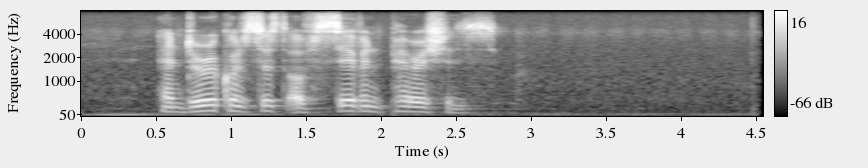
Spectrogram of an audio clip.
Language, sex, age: English, male, 19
